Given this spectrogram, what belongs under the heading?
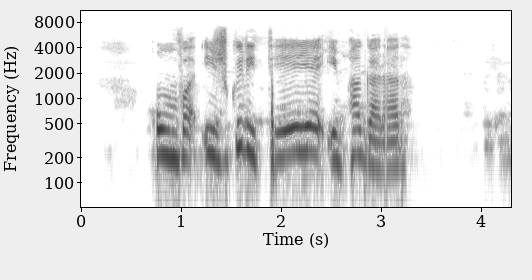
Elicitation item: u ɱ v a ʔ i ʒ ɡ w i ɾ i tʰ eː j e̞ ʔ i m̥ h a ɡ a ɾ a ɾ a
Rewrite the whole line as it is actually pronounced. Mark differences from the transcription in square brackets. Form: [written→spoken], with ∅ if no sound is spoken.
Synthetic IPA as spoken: u ɱ v a ʔ i ʒ ɡ w i ɾ i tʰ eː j e̞ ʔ i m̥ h a ɡ a ɾ a ɾ a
